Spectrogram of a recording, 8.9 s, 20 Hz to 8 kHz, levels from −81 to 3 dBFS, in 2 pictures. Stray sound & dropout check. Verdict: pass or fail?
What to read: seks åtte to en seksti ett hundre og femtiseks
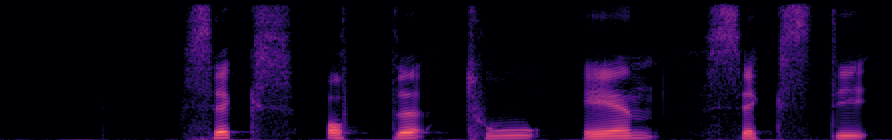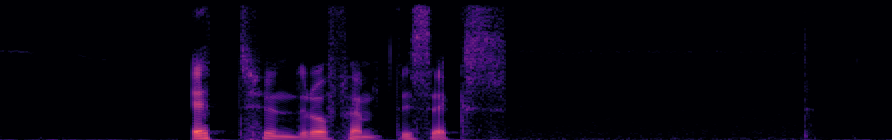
pass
